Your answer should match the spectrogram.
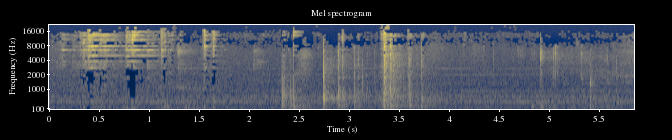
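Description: A bunch of keys jingles and clinks in several short, uneven bursts, with brief quiet gaps between the metallic rattles and no one talking.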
